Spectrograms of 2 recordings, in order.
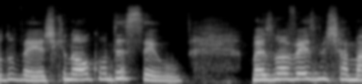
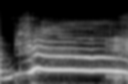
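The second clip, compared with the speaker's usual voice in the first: excited squeal; 5 dB louder than usual. Real, not acted. Imita a cena rindo.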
